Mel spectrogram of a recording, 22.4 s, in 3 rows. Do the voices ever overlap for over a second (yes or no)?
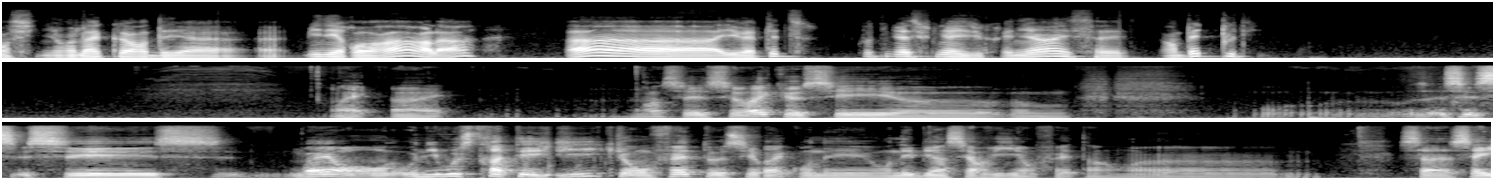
no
